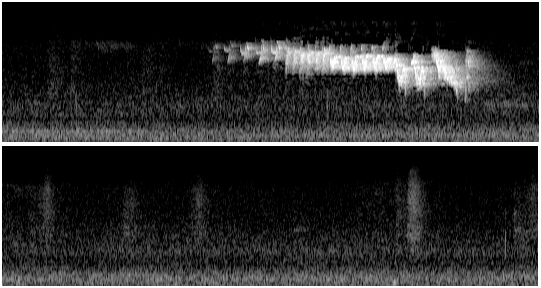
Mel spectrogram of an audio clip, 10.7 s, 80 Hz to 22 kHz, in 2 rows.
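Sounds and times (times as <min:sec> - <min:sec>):
common chaffinch Fringilla coelebs singing: 0:00.9 - 0:05.0.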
